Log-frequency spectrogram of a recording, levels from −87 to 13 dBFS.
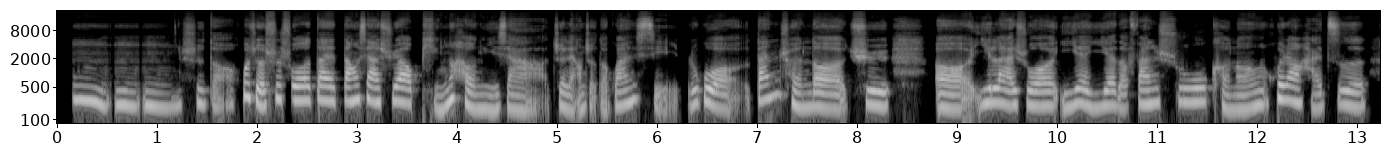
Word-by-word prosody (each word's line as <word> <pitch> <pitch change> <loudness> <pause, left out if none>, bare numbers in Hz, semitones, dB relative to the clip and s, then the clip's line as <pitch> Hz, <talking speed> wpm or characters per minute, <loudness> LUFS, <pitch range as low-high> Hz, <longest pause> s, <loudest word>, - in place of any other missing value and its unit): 嗯， 255 -6 0
嗯， 210 -1 -2
嗯， 195 -1 -4
是 225 +1 -5
的。 - - -8 0.2
或 320 - +5
者 230 -9 +4
是 280 +7 0
说 260 -1 +3
在 260 -1 +3
当 250 +1 +3
下 265 -3 +3
需 240 - -3
要 240 -3 +6
平 225 +1 -2
衡 200 -11 -1
一 165 -1 -3
下 175 -3 -4
这 195 - -3
两 165 0 -4
者 195 - -7
的 - - -7
关 210 +5 0
系， 290 +2 -4
如 215 +3 -2
果 200 -7 +2
单 285 +7 +1
纯 205 - -2
地 185 -2 +3
去， 205 -2 +1 0.4
呃， 175 -2 +2
依 230 +2 0
赖 225 -3 +3
说 200 -1 +1
一 185 - -5
页 220 -1 +2
一 185 0 -5
页 205 0 +1
地 175 - -4
翻 220 +4 0
书， 240 0 -1
可 190 -7 -6
能 180 +6 -2
会 280 +3 +3
让 255 -3 +3
孩 180 -5 -6
子 200 0 -1
210 Hz, 215 characters per minute, -20 LUFS, 190-245 Hz, 0.4 s, 要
